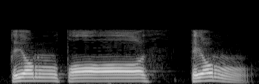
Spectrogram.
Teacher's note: لماذا فخمناها؟ لأن بعدها طاء والطاء من حروف الاستعلاء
